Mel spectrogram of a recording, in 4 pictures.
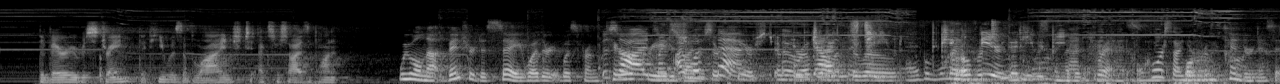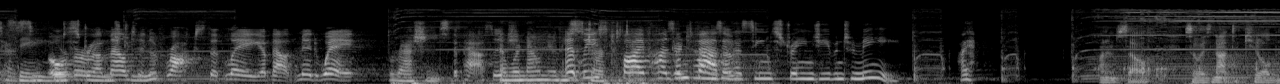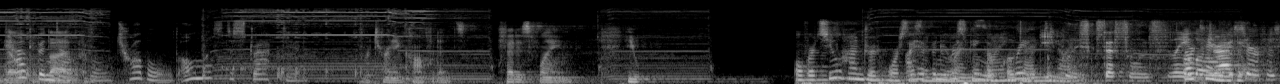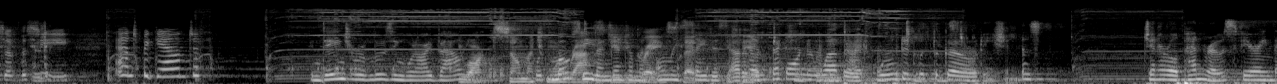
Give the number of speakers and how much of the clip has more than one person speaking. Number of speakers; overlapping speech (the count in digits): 7, about 44%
